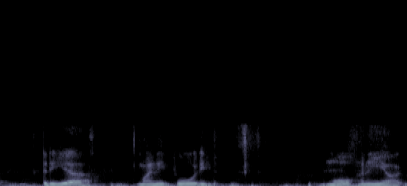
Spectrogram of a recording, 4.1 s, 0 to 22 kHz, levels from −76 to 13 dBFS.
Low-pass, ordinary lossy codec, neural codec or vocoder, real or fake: none; none; codec, 16 kHz, 1.1 kbps, Voila-Tokenizer; fake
